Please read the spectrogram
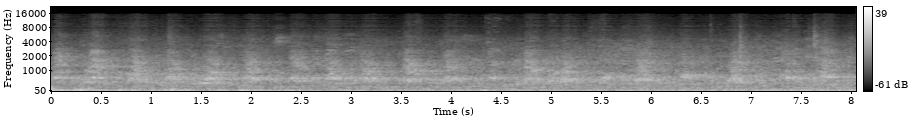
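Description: A dog barking repeatedly in short, irregular yaps, with people's voices around it.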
